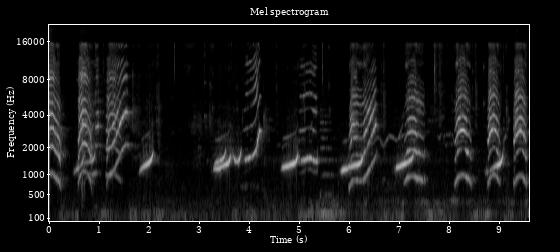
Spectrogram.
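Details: Caged Indian ringneck parrot, described as talking, giving a run of clear whistled notes that sweep up and down, mixed with harsher harmonic squawk-like calls in quick bursts, with short pauses between them in a small indoor room.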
